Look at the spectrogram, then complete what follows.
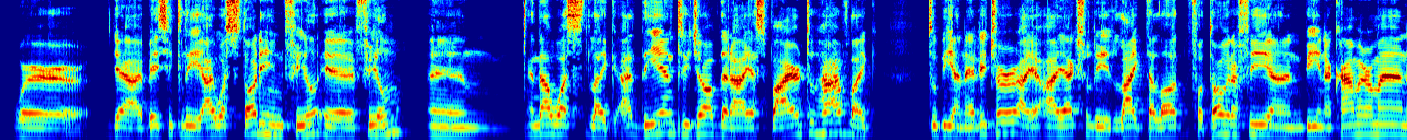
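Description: A man's voice: fairly high pitch, pushed and bright. A man in his thirties from Venezuela, a guest telling his money story with many hesitant restarts. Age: 30s. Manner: hesitant, many repeated starts. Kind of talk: personal finance interview.

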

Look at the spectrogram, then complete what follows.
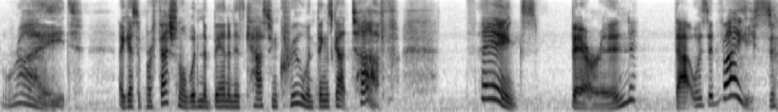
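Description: Earnest, lively young theatre director. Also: female voice, deep voice, slow, a little hiss or hum, heavily acted. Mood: wry, grateful. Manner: earnest, hesitant, conciliatory. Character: earnest, self-doubting amateur theatre director. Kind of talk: scripted comedic audio drama acting.

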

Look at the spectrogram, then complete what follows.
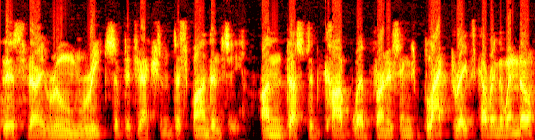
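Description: An actor playing an overwrought man in a radio suspense drama, speaking floridly and theatrically with a husky voice. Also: low-pitched, unhurried. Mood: dramatic, urgent. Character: overwrought man in a gloomy old room. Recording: thin phone-like old radio recording, music.

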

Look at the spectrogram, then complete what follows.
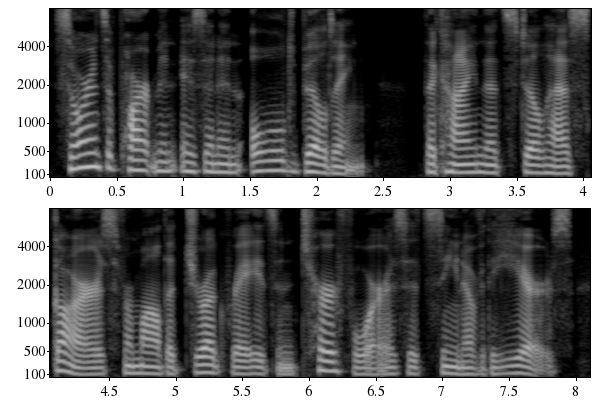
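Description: Gloating serial killer, first-person thriller narration, very low pitch, slow delivery, menacing, fry-laced. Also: female voice, dry recording, studio quality. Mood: quietly mocking. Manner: measured, menacing. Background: dramatic score.

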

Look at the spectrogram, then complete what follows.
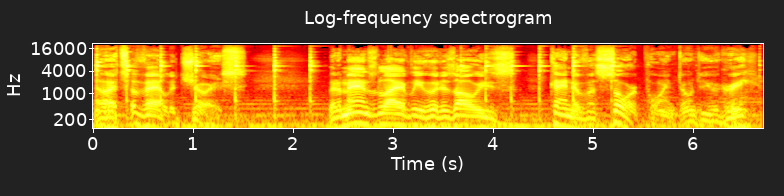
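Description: A man's voice: mid-range voice, big pitch swings, moderate pace, gravelly, over loud music. An actor playing a jovial, heavyset male gravestone carver in a radio drama, folksy and darkly joking. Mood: jovial, teasing.

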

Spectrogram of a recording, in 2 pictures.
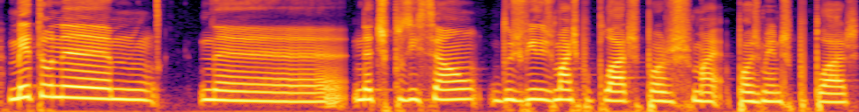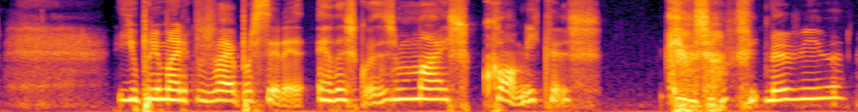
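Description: Chatty Portuguese woman with a smooth voice. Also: on the high side, moderate pace, no room sound, studio quality. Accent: European Portuguese. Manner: rambling, chatty, full of fillers and English words. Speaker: podcast host. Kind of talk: casual chat recommending videos.

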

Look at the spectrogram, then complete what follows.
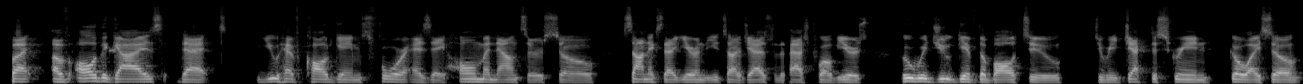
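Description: Lower-voiced American man hosting sports podcast. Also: a bit bright. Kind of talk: conversational podcast interview.

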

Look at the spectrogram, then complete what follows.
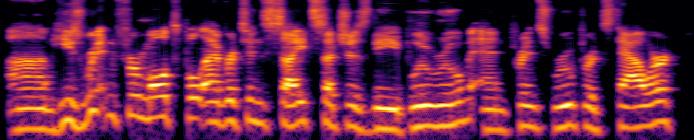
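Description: A man in his twenties from America, hosting a casual podcast and talking in a halting way with many pauses and fillers. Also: on the high side. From United States. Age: 20s. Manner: hesitant, lots of fillers. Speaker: podcast host.

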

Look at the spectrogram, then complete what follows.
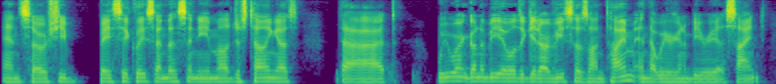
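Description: Young man, smooth and even-toned. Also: medium pitch, fairly quick, no room sound, clean studio sound. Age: early 20s. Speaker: podcast guest, returned missionary. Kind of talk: personal storytelling in an interview.

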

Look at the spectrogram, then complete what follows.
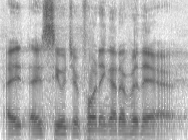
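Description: A man performing live improv comedy in a mock-serious, deliberate manner. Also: fairly low pitch, sing-song. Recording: noisy live stage recording.

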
